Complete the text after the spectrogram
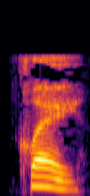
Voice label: "Clay", English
